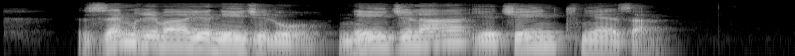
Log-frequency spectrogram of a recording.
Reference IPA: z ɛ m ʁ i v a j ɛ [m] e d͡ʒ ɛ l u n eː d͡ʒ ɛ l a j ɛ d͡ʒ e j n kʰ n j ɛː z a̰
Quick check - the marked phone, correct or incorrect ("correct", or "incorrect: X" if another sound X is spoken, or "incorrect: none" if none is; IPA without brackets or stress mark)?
incorrect: n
